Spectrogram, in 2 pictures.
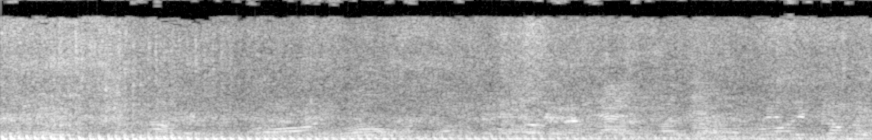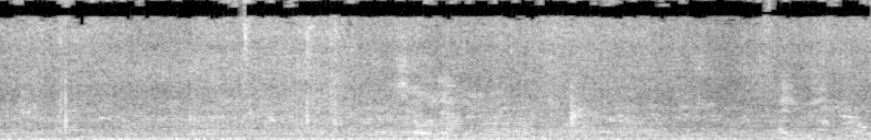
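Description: A motor running steadily with a low, even hum, under people's talk.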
